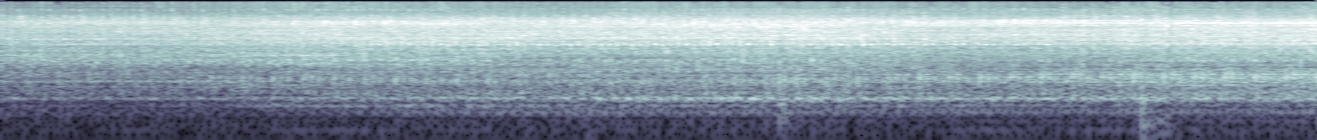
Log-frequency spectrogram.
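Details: Smooth, even idle with a steady hiss and no knocking or ticking, heard after an oil change; no oil pressure warnings, and the engine sounds healthy.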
